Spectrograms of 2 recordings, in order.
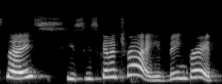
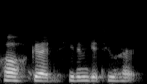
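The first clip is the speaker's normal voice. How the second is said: plain reading voice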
